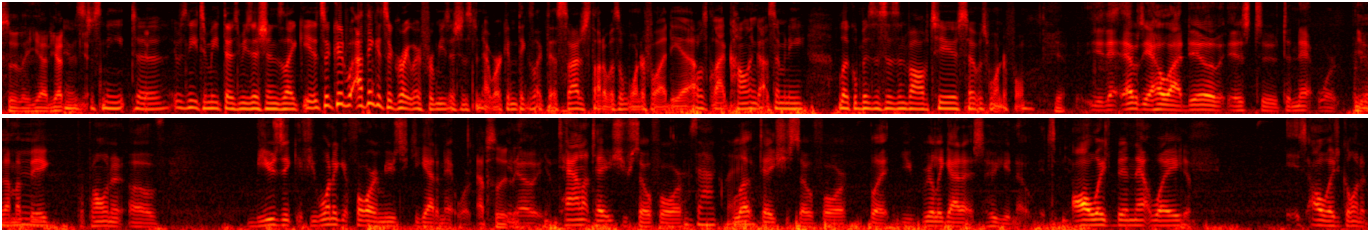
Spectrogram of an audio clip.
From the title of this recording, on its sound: live from "The Bird's Nest"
